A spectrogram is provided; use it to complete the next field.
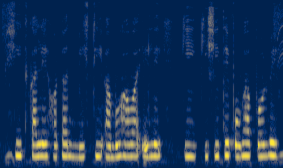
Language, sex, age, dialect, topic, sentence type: Bengali, female, 18-24, Rajbangshi, agriculture, question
